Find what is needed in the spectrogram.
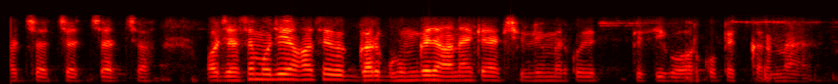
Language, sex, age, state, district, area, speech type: Hindi, male, 18-30, Madhya Pradesh, Jabalpur, urban, conversation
